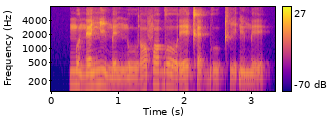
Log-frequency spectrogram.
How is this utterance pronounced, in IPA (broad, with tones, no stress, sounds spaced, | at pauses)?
m ʊ˦˨ n ɛ˦ ɲ i˦˨ m e˨ ŋ n uː˨ ɾ ɔ˦ f ɔ˦ ɡ oː˦˨ ɾ eː˦ kʼ ɛ˨ ɡ͡b uː˨ kʰ i˨ ɗ ĩ˨ m e˨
